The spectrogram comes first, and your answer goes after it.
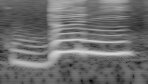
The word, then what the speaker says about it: Denis: Dans le conte, le loup s'appelle Denis, qui s'écrit ainsi, mais se prononce " Dení ", et c'est un nom masculin.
